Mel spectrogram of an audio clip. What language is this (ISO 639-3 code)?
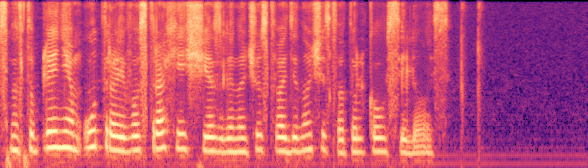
rus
